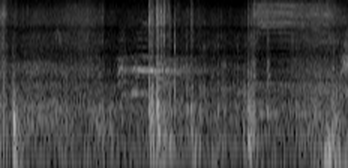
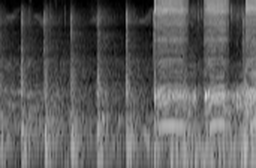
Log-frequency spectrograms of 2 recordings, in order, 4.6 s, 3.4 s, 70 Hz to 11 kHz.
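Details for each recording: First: Mercedes W210 with a newly fitted Bosch fuel pump, replacing an old pump that had whined loudly for a year, then went silent and the car wouldn't start: faint short priming whir under clicks, nearly silent, as it should be. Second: Mercedes W210 electric fuel pump, previously very loud for a year, tested directly on the battery: light clicks then a harsh buzzing hum in short bursts as the pump seizes and jams.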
